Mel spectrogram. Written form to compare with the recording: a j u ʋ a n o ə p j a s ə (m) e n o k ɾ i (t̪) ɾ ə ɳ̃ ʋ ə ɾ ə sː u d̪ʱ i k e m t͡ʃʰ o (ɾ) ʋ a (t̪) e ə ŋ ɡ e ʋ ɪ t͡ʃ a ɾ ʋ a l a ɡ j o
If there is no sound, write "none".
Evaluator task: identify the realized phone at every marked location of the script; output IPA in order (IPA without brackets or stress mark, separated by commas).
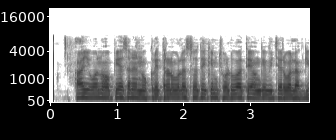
n, t̪, ɽ, t̪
